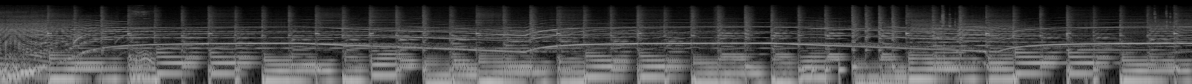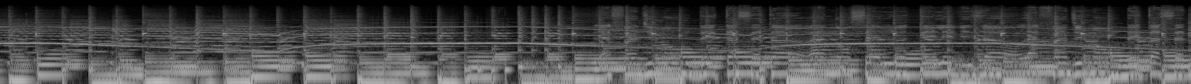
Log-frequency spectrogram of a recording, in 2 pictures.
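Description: A TV show theme song: loud, dense rock music with a driving beat and a repeating swooping, siren-like synth line that rises and falls every few seconds throughout.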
